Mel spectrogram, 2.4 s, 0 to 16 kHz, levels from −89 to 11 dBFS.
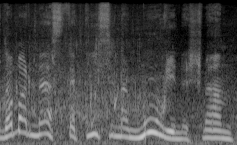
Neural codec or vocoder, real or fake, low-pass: vocoder, 44.1 kHz, 128 mel bands every 512 samples, BigVGAN v2; fake; 14.4 kHz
